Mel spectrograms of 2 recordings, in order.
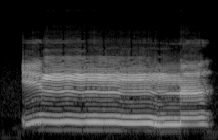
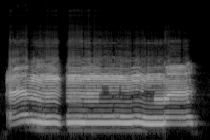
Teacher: kadar panjangnya gunnah ini untuk mim dan nun itu 3 harokat. Misalnya inna, 3 ketukan maksudnya.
